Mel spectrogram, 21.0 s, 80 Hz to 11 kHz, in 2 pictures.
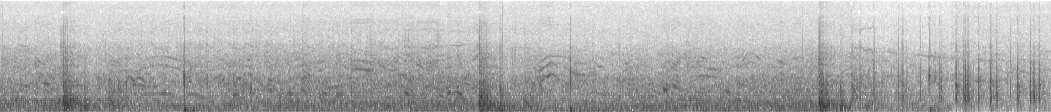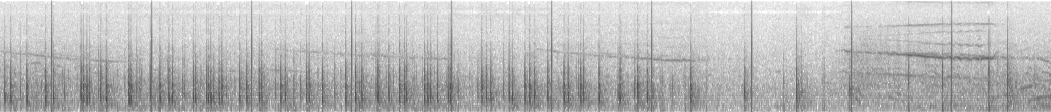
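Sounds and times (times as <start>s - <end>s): fireworks crackling and popping: 0.0s - 21.0s
whistles of falling firework shells: 8.2s - 21.0s.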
